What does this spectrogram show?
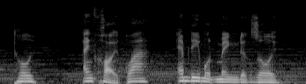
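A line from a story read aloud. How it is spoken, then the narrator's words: Shouting. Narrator (Vietnamese): Hét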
